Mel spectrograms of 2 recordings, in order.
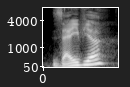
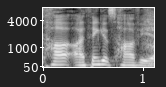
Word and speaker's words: Javier: In terms of her replacement, how do you pronounce his first name? Xavier? Hang on, where are you? Javier? I think it's Javier.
